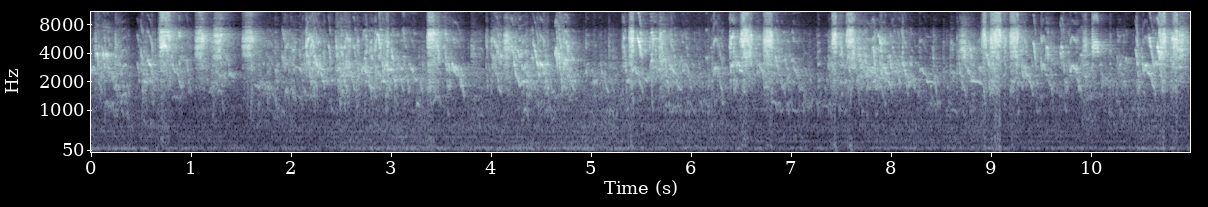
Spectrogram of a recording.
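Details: Busy budgie chatter: repeated harsh squawks and high chirps in bursts about every second, several voices overlapping, and a faint low hum.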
